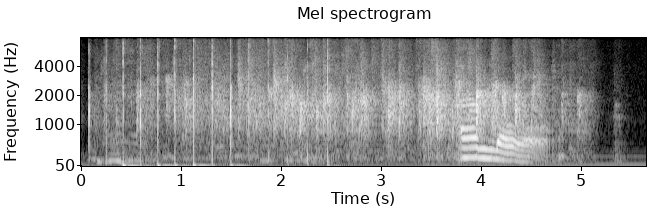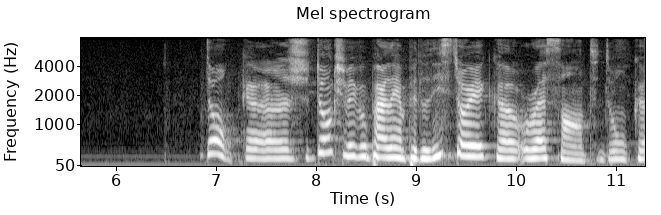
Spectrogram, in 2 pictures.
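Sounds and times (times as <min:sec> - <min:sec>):
audience applause from a nearby crowd: 0:00.0 - 0:05.2
speech: 0:03.8 - 0:04.7, 0:06.9 - 0:11.2.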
